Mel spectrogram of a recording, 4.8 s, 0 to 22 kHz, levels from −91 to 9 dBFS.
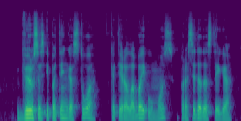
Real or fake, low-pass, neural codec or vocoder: fake; 14.4 kHz; vocoder, 48 kHz, 128 mel bands, Vocos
